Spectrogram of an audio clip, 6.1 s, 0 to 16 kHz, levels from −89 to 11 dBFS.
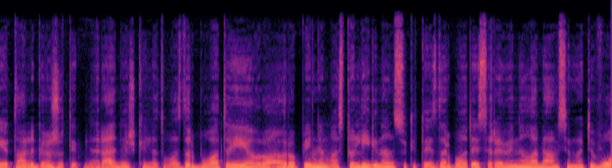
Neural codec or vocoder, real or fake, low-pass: codec, 44.1 kHz, 2.6 kbps, DAC; fake; 14.4 kHz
